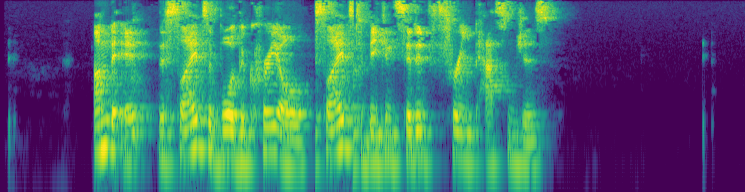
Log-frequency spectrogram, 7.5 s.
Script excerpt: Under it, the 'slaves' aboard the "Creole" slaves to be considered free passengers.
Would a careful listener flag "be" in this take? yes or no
no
